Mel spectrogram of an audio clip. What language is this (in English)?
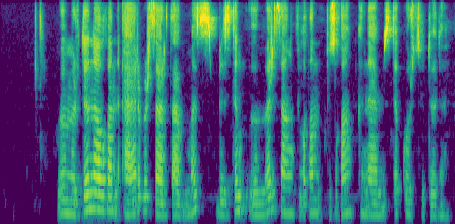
Kazakh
